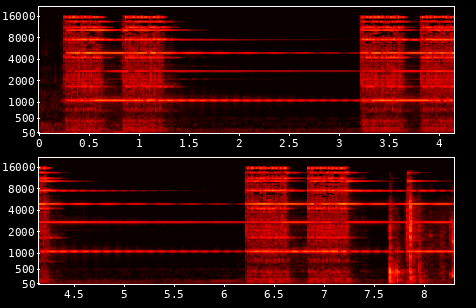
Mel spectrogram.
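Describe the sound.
A telephone rings in three bursts, each a bright double ring of a bell tone, separated by quiet gaps of about two seconds, with a short click at the very end.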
